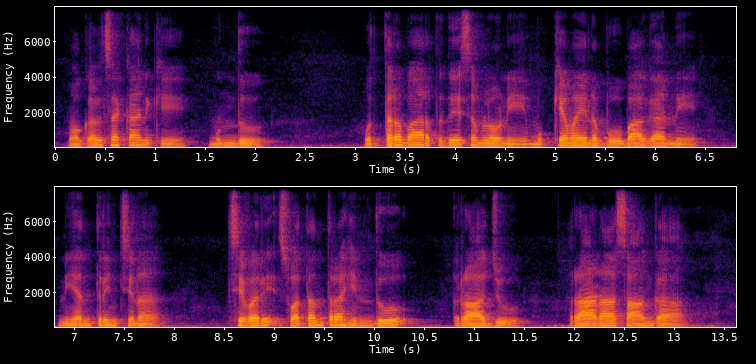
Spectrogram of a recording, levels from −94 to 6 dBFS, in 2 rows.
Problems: constant background noise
